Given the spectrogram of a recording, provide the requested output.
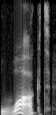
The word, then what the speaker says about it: walked: Ed final como walked no se pronuncia ed. Suena como una T o D.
